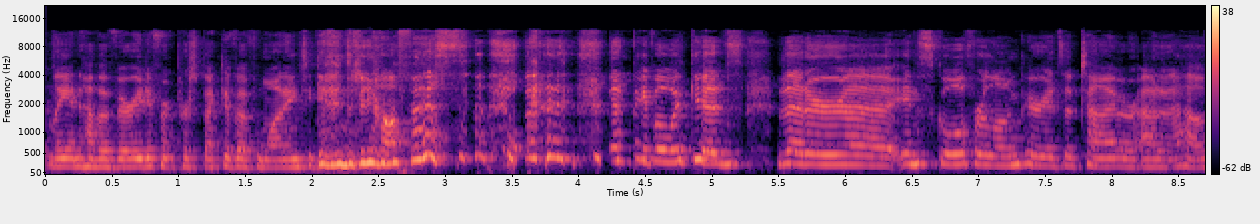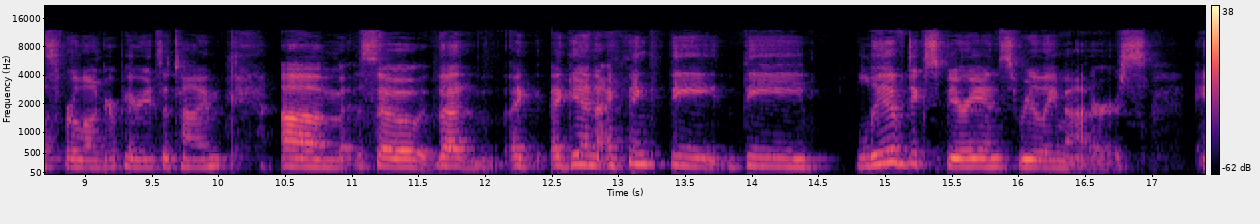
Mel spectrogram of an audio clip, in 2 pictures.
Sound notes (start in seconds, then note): 2.4 laughs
